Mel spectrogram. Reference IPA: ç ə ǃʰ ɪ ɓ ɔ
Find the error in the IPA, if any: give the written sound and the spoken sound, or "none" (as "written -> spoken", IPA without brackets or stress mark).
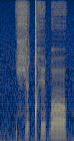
none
